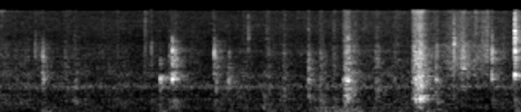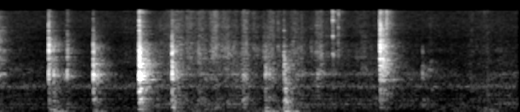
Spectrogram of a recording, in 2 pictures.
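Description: Hand screwdriver turning screws in an electric shower's plastic housing: irregular small clicks and taps of the tool tip and the plastic parts.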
